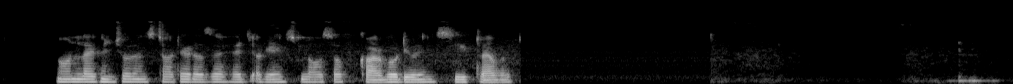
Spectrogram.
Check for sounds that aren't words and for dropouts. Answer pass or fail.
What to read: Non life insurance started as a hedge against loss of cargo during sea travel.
pass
